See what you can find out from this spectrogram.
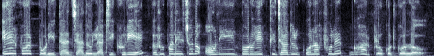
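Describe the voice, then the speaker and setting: A woman's voice: high-pitched, sing-song, moderate pace. A woman narrating a scripted cartoon fairy tale in storybook style.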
